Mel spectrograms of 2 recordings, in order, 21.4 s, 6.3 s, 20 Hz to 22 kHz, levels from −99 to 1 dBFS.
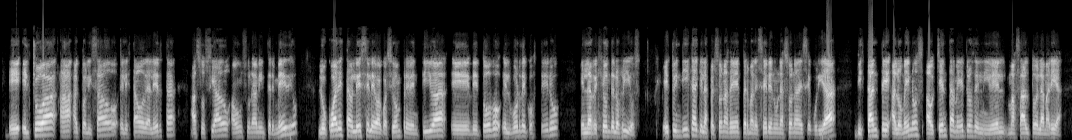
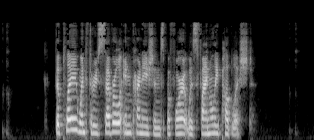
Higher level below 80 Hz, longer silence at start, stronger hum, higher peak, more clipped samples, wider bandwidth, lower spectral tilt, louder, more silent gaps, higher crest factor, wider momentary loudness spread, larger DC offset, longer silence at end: about the same, -64 dBFS vs -62 dBFS; second, 0.2 s vs 1.1 s; neither; about the same, 0 dBFS vs -2 dBFS; neither; second, 10 kHz vs 11.5 kHz; about the same, -4 dB/octave vs -4 dB/octave; about the same, -17 LUFS vs -18 LUFS; neither; about the same, 18 dB vs 18 dB; about the same, 11 LU vs 12 LU; neither; second, 0.25 s vs 1.35 s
